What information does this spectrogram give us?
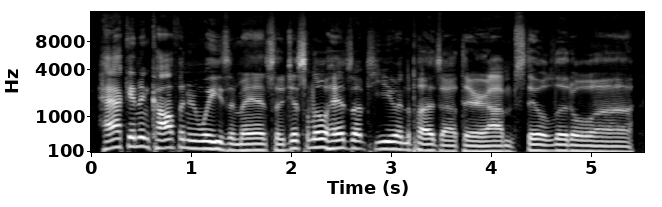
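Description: A man's voice: mid-range voice, fairly quick, darkish tone, clear, resonant tone, no echo. A man, co-hosting a casual podcast while congested, laughing often and swearing freely. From North Carolina. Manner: profane, laughing, calls his co-host brother. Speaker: podcast co-host. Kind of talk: casual chat.

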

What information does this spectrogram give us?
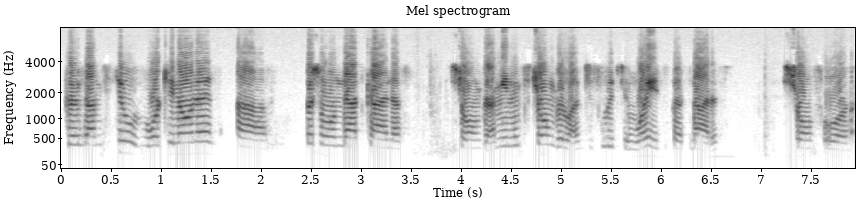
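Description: A man with a Russian accent, raised in Siberia, speaks in a high, bright, tense voice. He chats in halting, searching phrases and breaks into giggles often. The sound is dry and close. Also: fairly even intonation, no echo, low-quality recording. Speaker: obstacle racer, guest. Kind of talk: casual interview chat.

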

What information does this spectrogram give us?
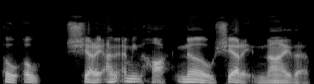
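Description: Flustered young gentleman read by a man, gloomy, smitten, halting delivery, low register, storybook. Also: no echo, studio quality. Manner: stammering, anxious, earnest.

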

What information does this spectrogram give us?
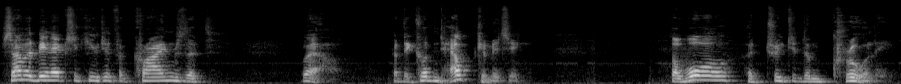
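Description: A man's voice: on the high side, lively intonation, slow pace, pauses often. A man playing a sombre soldier who recalls suffering comrades, narrating dramatically in a radio play. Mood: sorrowful.

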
